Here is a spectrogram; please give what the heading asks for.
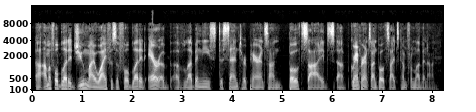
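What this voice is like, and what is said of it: Good radio voice. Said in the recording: “You got a good radio voice, too.”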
